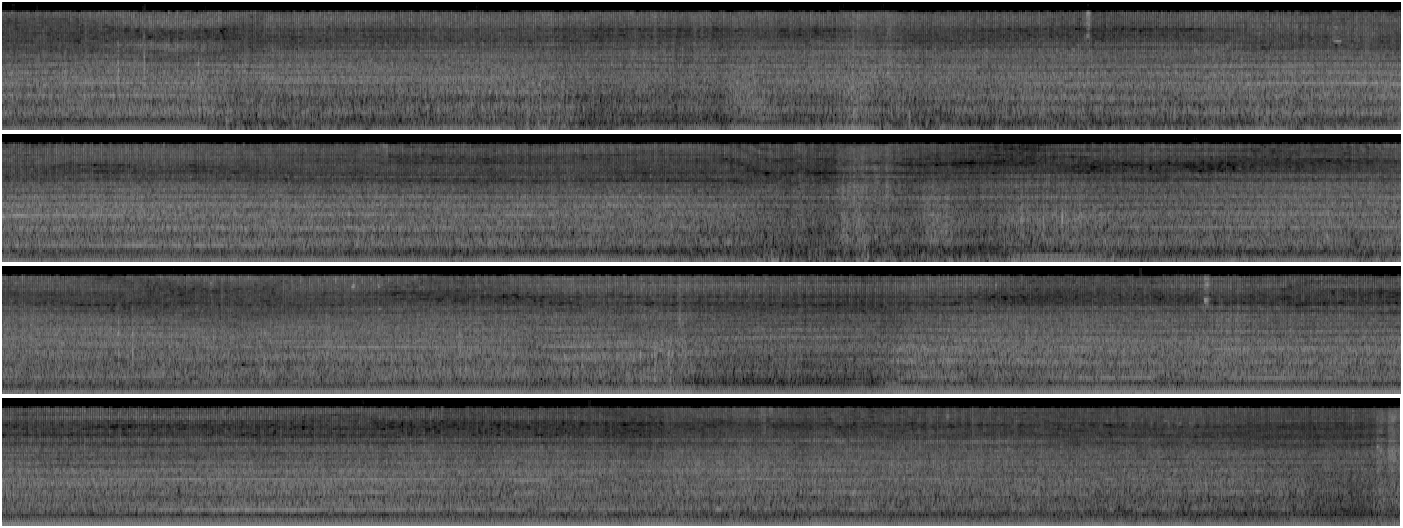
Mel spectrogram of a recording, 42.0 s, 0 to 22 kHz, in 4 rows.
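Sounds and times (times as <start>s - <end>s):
heavy diesel engine running: 0.0s - 41.9s.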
